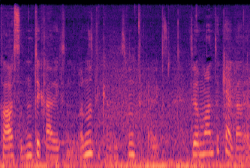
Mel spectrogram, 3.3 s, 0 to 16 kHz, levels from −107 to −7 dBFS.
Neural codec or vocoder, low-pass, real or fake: vocoder, 44.1 kHz, 128 mel bands, Pupu-Vocoder; 14.4 kHz; fake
